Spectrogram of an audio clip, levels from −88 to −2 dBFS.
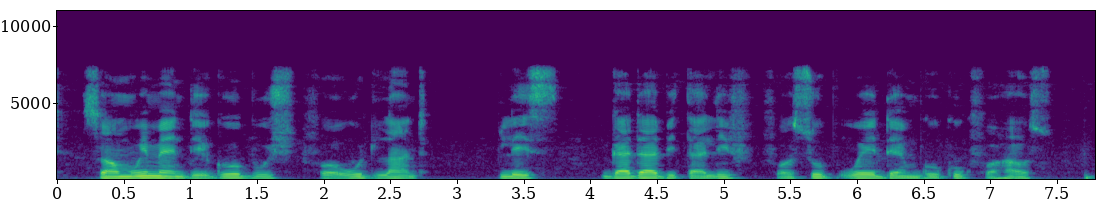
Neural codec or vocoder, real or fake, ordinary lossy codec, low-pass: none; real; none; 7.2 kHz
